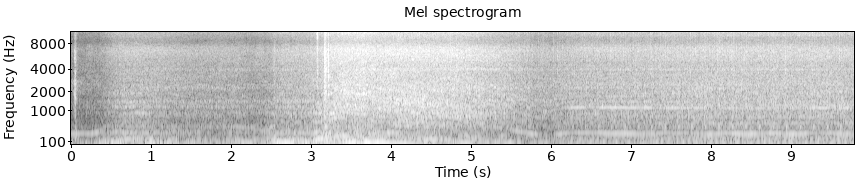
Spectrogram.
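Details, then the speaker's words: Engine revving: steady low hum rises and swells with revs then settles to smooth idle; no check engine light, no rough idle, no vacuum leak found, throttle and MAF cleaned; owner wonders about IAC, pulley not ruled out, source unclear. "yeah you can hear the humming sound so there we go let me know what you think no check engine lights no rough idle just this humming sounds driving me nuts and it doesn't sound like it's a pulley but I mean I can't rule it out"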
